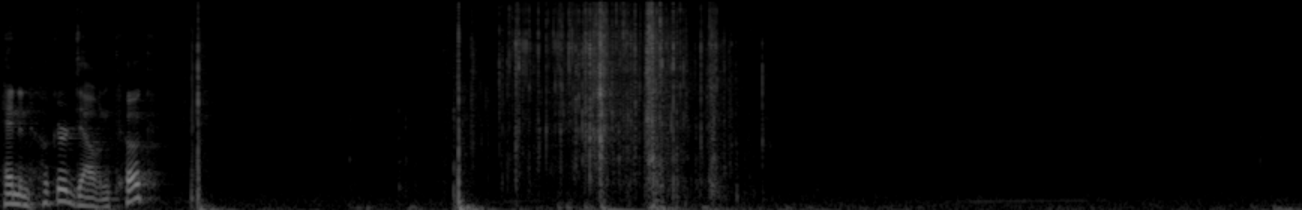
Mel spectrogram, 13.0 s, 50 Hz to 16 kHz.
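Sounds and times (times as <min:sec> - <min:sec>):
card pack wrapper snap: 0:04.6 - 0:07.7
wrapper tearing and crinkling: 0:04.6 - 0:07.7.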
